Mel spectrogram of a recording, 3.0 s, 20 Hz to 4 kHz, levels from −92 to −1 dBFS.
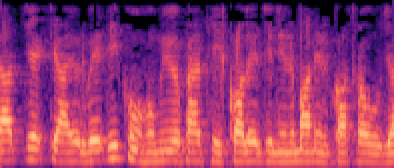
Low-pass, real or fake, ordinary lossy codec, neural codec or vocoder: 3.6 kHz; real; none; none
